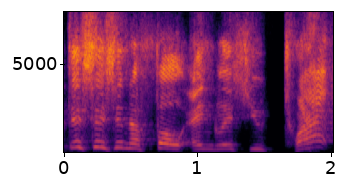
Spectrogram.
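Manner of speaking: high, loud hammed-up British rant; mock British complaint. Complaining to sister in mock British anger. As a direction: scold like an outraged Brit. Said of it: "just be like".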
